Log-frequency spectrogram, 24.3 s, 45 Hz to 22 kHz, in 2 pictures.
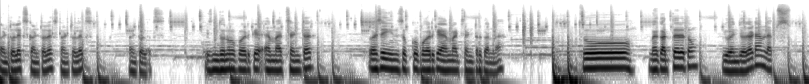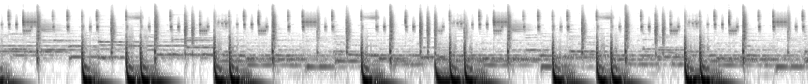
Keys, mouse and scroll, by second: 0.2 click, 0.5 ctrl+x, 0.9 click, 1.6 ctrl+x, 2.0 1, 2.2 click, 2.6 shift+click, 3.8 m, 4.3 middle click, 5.1 click, 5.5 shift+click, 5.8 shift+middle click, 7.0 m, 7.9 ctrl+space, 8.3 scroll down 1, 8.4-9.9 middle drag, 11.7 click, 12.0 shift+click, 12.3-19.3 typing, 12.5 middle click, 12.6 click, 13.0 shift+middle click, 13.4 click, 13.5 shift+click, 13.9 click, 14.0 shift+click, 14.4 middle click, 14.6 click, 14.7 shift+click, 15.5 middle click, 15.6 shift+middle click, 15.8 click, 16.1 shift+click, 16.3 shift+middle click, 16.9 middle click, 17.1 click, 17.3 shift+middle click, 17.6 shift+click, 17.7 middle click, 17.9 click, 18.1 middle click, 18.2 middle click, 18.3 shift+middle click, 18.6 shift+click, 18.7 middle click, 18.8 shift+click, 19.1 shift+middle click, 19.5 ctrl+x, 19.5 ctrl+click, 19.6 ctrl+x, 19.7 ctrl+x, 19.8 click, 19.9 ctrl+x, 20.1 ctrl+click, 20.4 click, 20.5 ctrl+x, 20.6 click, 20.7 ctrl+x, 20.7 middle click, 20.8 shift+middle click, 20.9 middle click, 21.1 ctrl+click, 21.2 click, 21.4 ctrl+x, 21.4 click, 21.5 ctrl+x, 21.5 click, 21.6 ctrl+x, 21.7 click, 21.8 ctrl+x, 21.8 middle click, 22.0 click, 22.3 ctrl+x, 22.3 click, 22.4 ctrl+x, 22.4 shift+middle click, 22.8 ctrl+x, 23.2 ctrl+x, 23.4 alt+click, 23.6 ctrl+x, 23.8 alt+click, 23.9 ctrl+x, 24.0 shift+middle click.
